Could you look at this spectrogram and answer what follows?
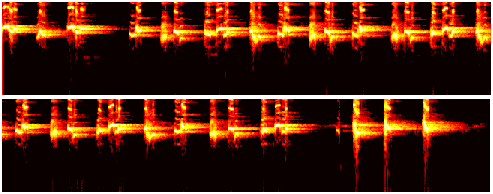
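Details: Long continuous trucukan (yellow-vented bulbul) song used to provoke other trucuk birds into singing: a steady stream of bubbly, warbled whistled notes, about two per second, ending with a few stronger separate notes.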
